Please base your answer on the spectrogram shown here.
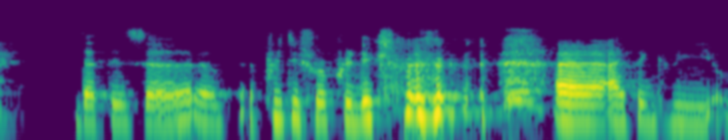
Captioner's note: laughs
